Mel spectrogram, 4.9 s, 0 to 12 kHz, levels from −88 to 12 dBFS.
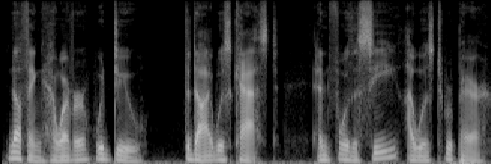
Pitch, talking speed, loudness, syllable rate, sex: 95 Hz, 195 wpm, -22 LUFS, 5.2 syllables/s, male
